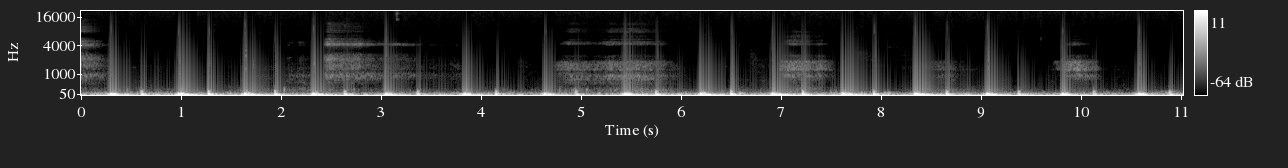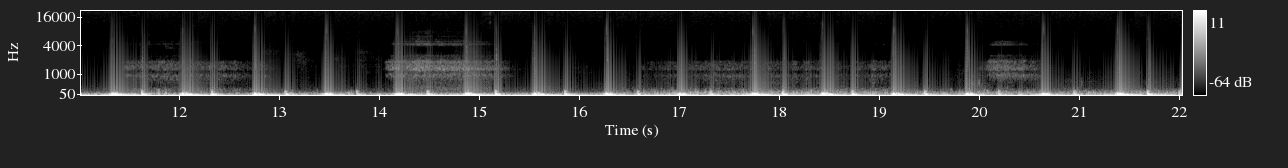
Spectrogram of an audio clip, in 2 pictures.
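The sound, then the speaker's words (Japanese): A pounding heartbeat gives many steady, rapid low thumps in an unbroken rhythm, with faint soft rustles now and then above the beat. “自分でも聞こえるぐらいバクバク言ってんのに。”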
